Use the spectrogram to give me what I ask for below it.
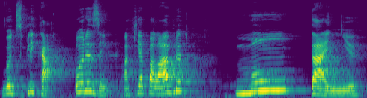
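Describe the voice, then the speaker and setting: A Brazilian woman teaching French pronunciation, explaining patiently step by step and saying each example word slowly. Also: high-pitched, lively intonation, fairly bright tone, reverberant. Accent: Brazilian Portuguese. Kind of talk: pronunciation lesson.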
